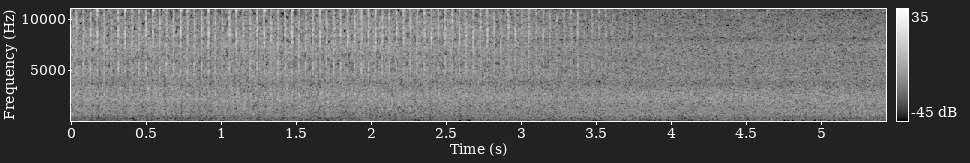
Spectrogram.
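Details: 2017 Hyundai Elantra with code P0301, a cylinder 1 misfire. The idle has an uneven, stumbling beat with a dropped pulse every couple of seconds; one cylinder isn't firing because of a bad ignition coil.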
